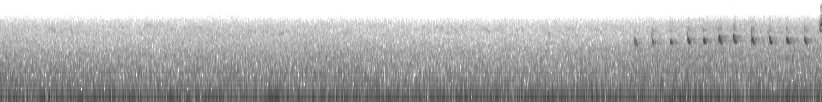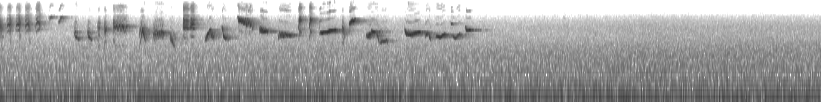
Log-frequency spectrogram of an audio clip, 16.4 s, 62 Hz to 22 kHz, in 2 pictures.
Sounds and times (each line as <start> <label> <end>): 6.2 pheasant 13.1
6.3 blackcap song 13.1
6.3 goldfinch 13.1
